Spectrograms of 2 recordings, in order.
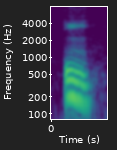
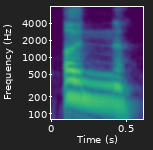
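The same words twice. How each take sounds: First: A nasal vowel is sounded with no N consonant. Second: A clear N consonant is sounded after the vowel. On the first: The speaker calls it right. "Je veux entendre on. Prononce pas le N" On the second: The speaker calls it wrong. "Je ne veux pas entendre on ici"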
